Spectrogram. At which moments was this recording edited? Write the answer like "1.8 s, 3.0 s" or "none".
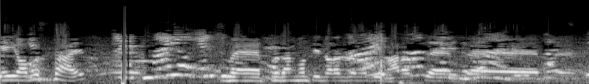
none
